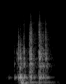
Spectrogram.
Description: bucket handle use

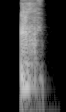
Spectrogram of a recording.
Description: beatbox snare harsh

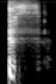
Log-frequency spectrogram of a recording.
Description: beatbox snare punchy damped

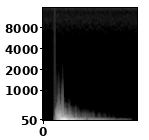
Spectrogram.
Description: sub bass soft

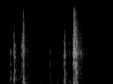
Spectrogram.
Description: plug plug in clatter

